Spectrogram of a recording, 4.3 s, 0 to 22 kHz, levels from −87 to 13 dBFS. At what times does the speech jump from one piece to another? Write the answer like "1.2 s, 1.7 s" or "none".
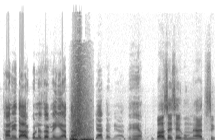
1.7 s

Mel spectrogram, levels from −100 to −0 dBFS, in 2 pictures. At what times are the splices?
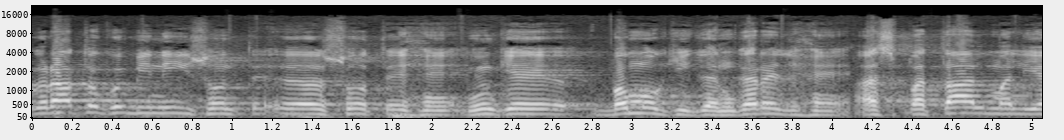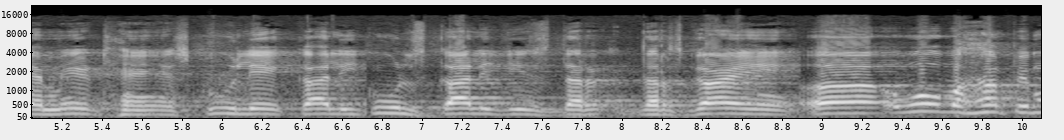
2.1 s, 4.0 s, 6.7 s, 8.8 s

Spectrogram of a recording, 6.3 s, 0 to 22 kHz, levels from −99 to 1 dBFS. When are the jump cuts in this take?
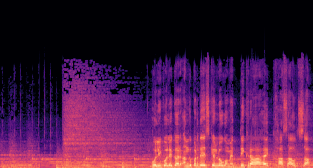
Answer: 0.7 s, 2.6 s

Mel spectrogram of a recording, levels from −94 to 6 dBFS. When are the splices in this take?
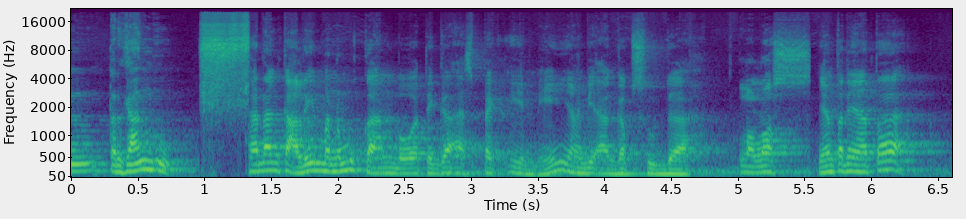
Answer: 1.3 s, 5.4 s

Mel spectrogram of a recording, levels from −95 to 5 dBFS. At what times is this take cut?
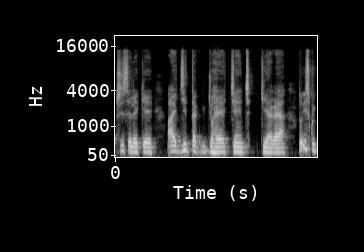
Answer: none

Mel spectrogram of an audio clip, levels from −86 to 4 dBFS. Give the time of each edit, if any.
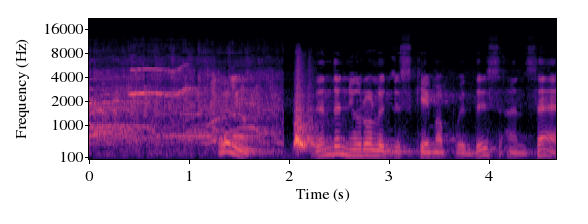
1.8 s

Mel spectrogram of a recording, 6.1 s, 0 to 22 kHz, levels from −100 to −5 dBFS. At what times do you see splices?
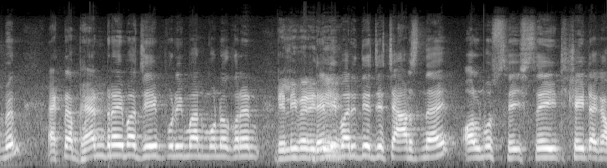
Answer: none

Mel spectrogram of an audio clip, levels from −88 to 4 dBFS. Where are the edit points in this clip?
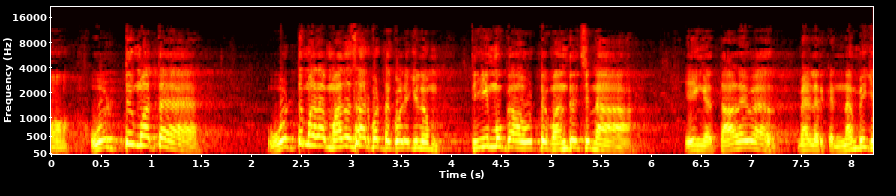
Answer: none

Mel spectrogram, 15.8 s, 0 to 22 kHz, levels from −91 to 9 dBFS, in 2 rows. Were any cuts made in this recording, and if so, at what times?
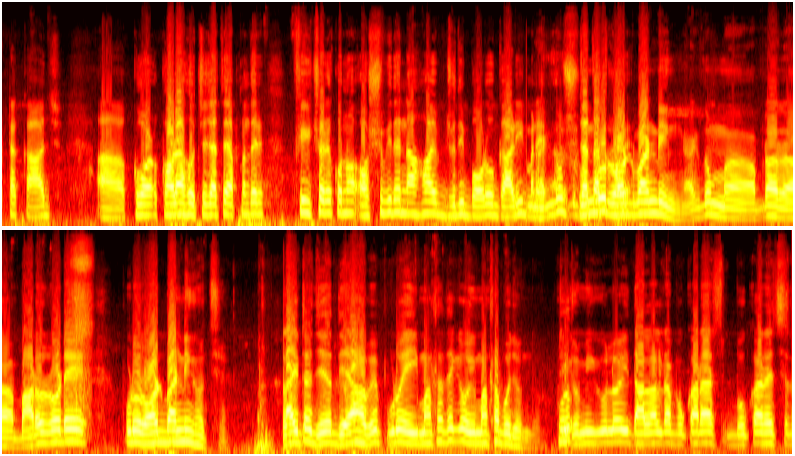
5.2 s, 10.7 s, 13.6 s

